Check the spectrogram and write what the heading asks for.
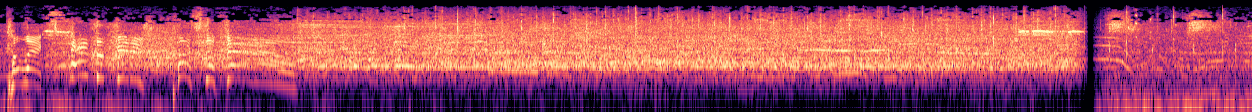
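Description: Arena crowd cheering a home basket: shouts and whoops over the first few seconds swell into a steady cheer of many voices. The cheer cuts off suddenly about a second before the end, and quieter arena sound follows.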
